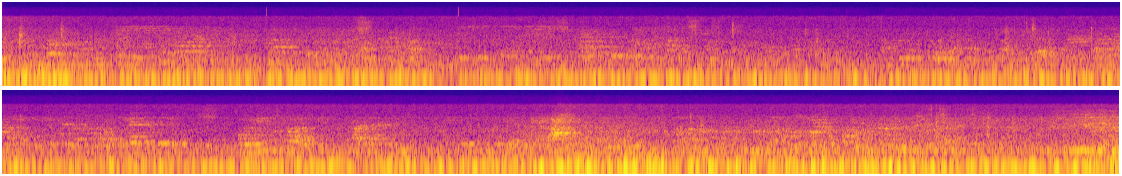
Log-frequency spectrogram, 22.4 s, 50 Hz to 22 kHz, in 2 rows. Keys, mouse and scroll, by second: 0.2 click, 2.8 alt+click, 3.3 click, 4.1 alt+click, 7.6 click, 10.2-13.5 shift+click, 10.6-12.0 typing, 13.3 click, 14.1 click, 15.3 alt+click, 15.8-16.4 alt+click, 16.2 alt+click, 16.6 alt+click, 17.0 alt+click, 17.4 alt+click, 18.0 alt+click, 20.5 shift+click, 21.8 alt+click.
